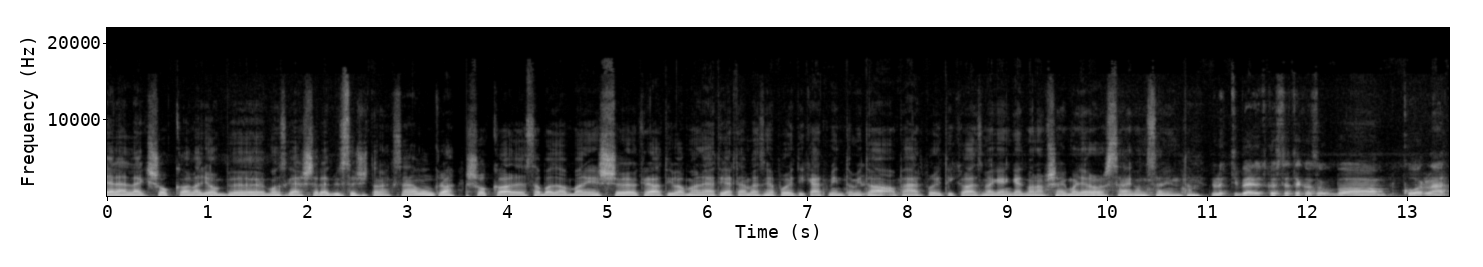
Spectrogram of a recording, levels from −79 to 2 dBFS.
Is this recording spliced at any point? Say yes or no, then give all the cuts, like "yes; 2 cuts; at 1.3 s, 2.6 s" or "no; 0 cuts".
no; 0 cuts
